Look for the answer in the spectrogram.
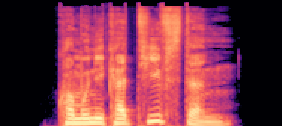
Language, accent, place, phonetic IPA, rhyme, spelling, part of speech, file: German, Germany, Berlin, [kɔmunikaˈtiːfstn̩], -iːfstn̩, kommunikativsten, adjective, De-kommunikativsten.ogg
- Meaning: 1. superlative degree of kommunikativ 2. inflection of kommunikativ: strong genitive masculine/neuter singular superlative degree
